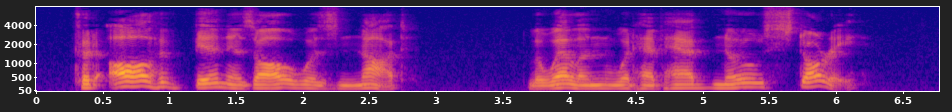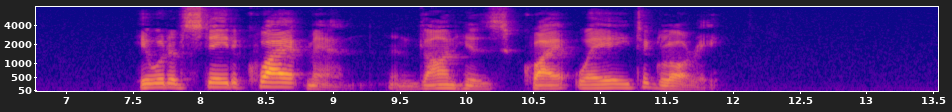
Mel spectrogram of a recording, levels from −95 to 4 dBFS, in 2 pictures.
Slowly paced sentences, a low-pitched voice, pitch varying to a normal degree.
Yes: slow, 125 wpm; low, 125 Hz; average, 4.3 semitones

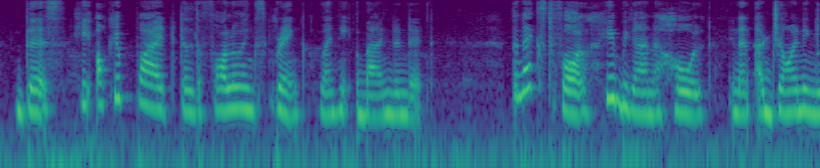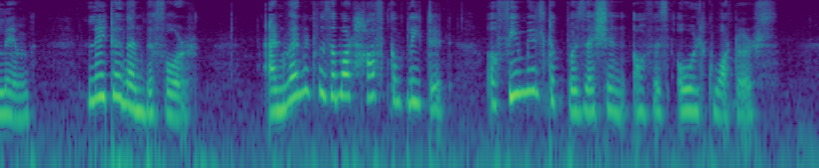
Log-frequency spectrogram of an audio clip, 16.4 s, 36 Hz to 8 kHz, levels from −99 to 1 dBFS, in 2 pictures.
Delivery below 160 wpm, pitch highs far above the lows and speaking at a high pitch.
Yes: average, 145 wpm; wide, 6.7 semitones; high, 230 Hz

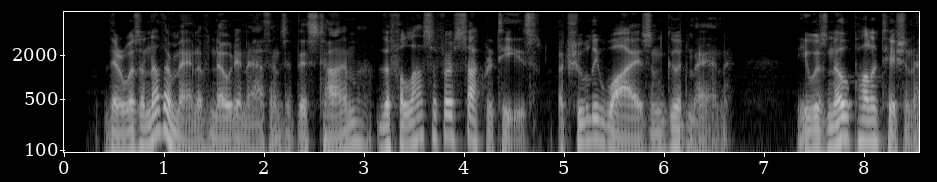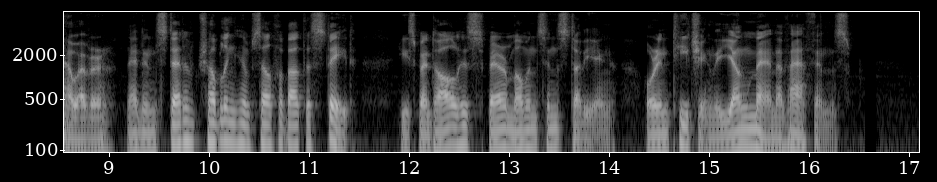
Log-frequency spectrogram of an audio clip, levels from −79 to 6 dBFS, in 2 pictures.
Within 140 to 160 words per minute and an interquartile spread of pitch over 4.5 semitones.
No: average, 170 wpm; wide, 5.6 semitones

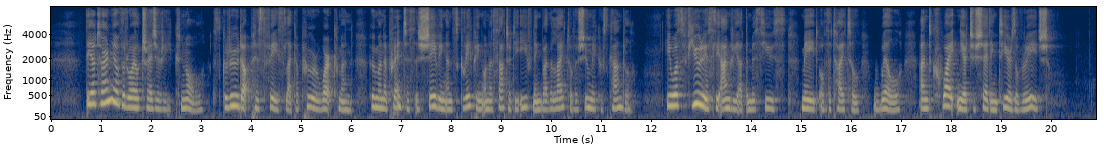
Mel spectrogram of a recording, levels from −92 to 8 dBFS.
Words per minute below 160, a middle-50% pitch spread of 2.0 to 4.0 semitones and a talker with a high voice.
Yes: average, 150 wpm; average, 3.5 semitones; high, 195 Hz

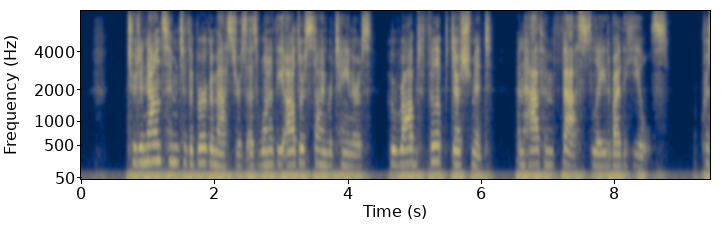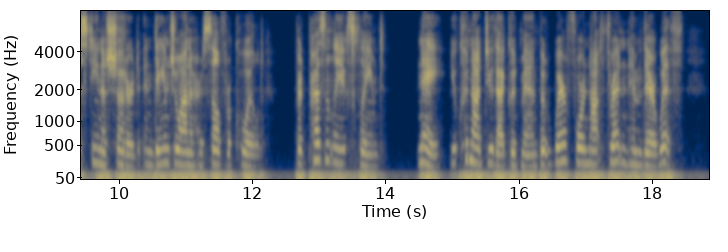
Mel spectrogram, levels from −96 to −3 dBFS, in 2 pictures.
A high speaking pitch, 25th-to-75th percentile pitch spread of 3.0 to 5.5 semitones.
Yes: high, 205 Hz; average, 3.6 semitones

